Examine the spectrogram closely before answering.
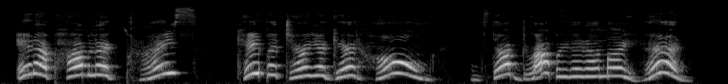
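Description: A cartoonish character voice pitched extremely high moves at a fairly slow pace. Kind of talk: comedy puppet skit.

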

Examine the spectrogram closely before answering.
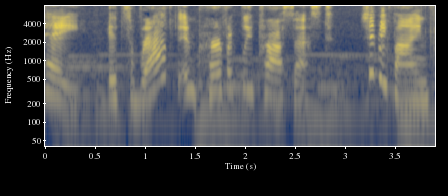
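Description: Woman in a put-on character voice at a moderate pace, with clear music in the background. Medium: audio drama. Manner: playful.

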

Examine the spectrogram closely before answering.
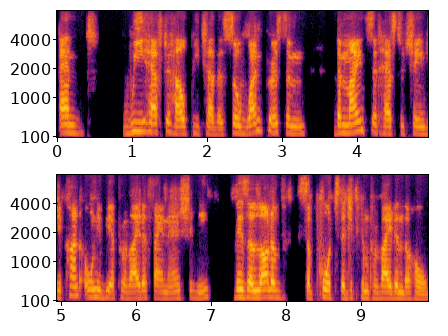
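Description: A woman speaks at a moderate pace with a fairly low pitch and ordinary pitch variation. The background is quiet and the sound is dry, with no echo. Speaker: audience participant; panellist. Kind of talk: audience comment. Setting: video call. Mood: calm, reflective. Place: car. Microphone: video call.

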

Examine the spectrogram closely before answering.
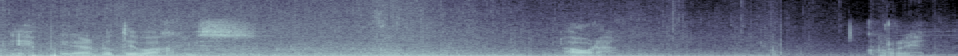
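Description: Loud background noise surrounds a man speaking at a fairly slow pace. The sound is dry, with no echo. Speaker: gamer streaming with partner. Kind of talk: casual gameplay commentary. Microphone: headset.

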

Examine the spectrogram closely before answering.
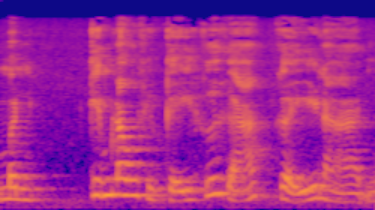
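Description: A woman's lively intonation comes through with audible room echo. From Vietnam. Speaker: astrology fortune teller. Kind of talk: astrology reading monologue. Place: home room.

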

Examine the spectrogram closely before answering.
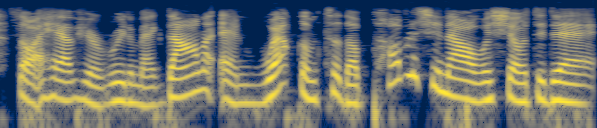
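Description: With an American accent, a woman uses a plain, everyday voice at a medium pitch, a moderate pace and ordinary pitch variation. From US South. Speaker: evangelist and podcast host. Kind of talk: interview; ad read. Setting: on location.

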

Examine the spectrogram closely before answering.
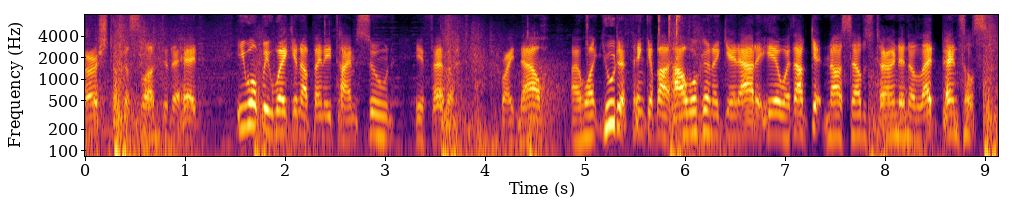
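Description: A man's put-on character voice, fairly high in pitch, with a bright, sharp tone, vocal fry, fairly even intonation and a fairly quick pace

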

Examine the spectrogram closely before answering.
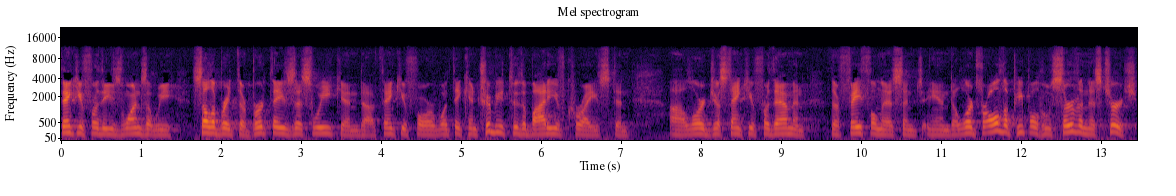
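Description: His speed is moderate. This man's pitch rises and falls in an ordinary way. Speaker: pastor. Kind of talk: spoken prayer in church service. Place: church.

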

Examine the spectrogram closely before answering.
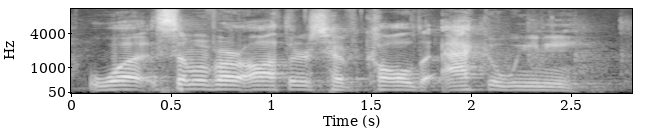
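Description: A man at a moderate pace, fairly high in pitch, with an American accent. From Washington State, US. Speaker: company founder speaking at a conference; conference presenter. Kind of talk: conference keynote. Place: hall. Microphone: handheld.

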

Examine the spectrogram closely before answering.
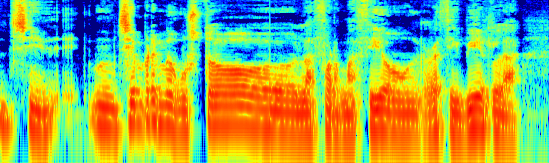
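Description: A plain, everyday voice speaks at a fairly slow pace with ordinary pitch variation. The background is quiet. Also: man. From Gijón, Asturias, Spain; Asturias, Spain. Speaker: former footballer and sports business founder; interviewee. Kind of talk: casual interview. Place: meeting room. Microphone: lapel.

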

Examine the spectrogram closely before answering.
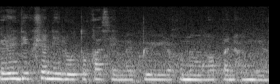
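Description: Noticeable background noise runs under the recording. A woman talks with monotone, flat intonation. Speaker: vlogger. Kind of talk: casual vlog chat. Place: home room. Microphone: camera far.

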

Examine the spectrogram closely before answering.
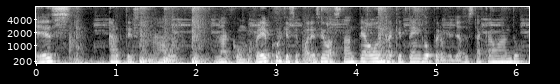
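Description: With clear music in the background, a man talks at a fairly quick pace. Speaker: home cook vlogger. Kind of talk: casual cooking vlog chat. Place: home room. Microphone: camera far.

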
